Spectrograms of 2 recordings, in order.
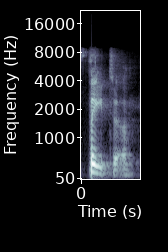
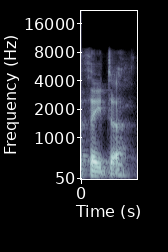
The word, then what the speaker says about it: theta: Zeta, eta, theta. They all rhyme. We got zeta, eta, theta. Theta is a TH sound, just like in the name.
